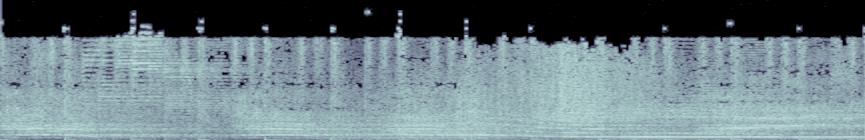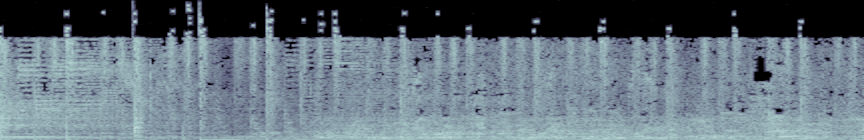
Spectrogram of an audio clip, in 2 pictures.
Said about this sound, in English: The unmistakable sound of motorsport fans and the French commentary at Le Mans.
